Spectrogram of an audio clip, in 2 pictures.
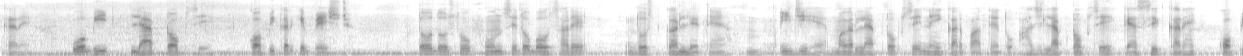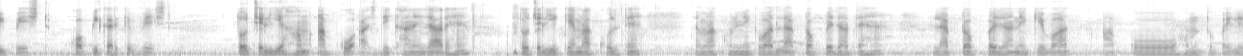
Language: Hindi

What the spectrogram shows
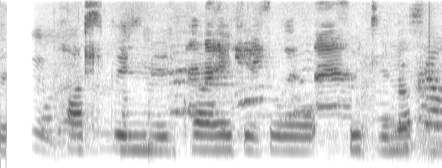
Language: Icelandic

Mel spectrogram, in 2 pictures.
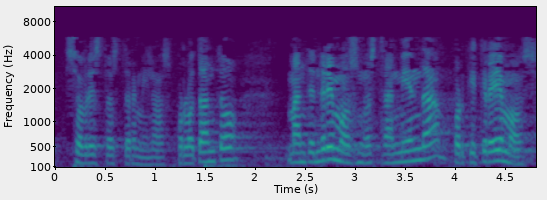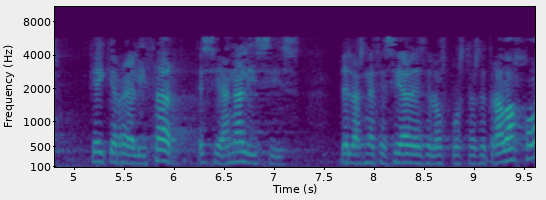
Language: Spanish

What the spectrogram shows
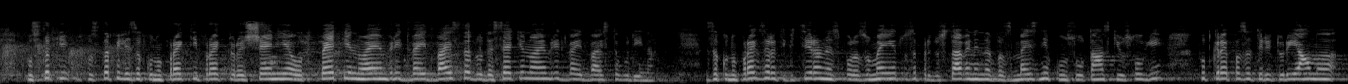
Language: Bulgarian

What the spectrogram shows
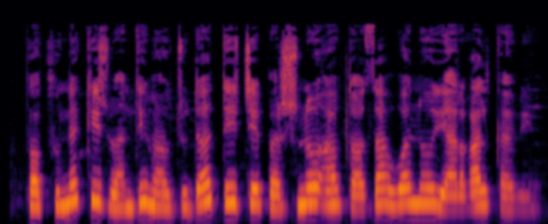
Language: Pashto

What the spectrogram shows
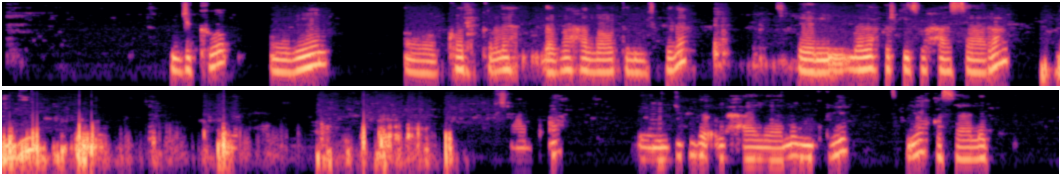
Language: Somali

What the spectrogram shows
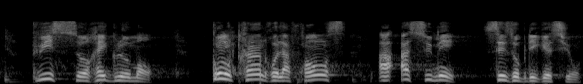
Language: French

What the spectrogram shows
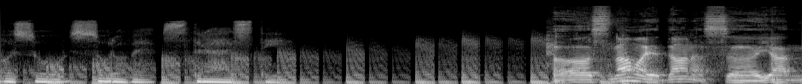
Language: Croatian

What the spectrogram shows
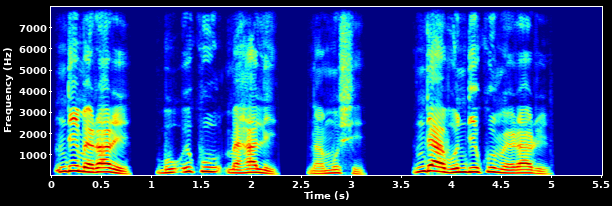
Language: Igbo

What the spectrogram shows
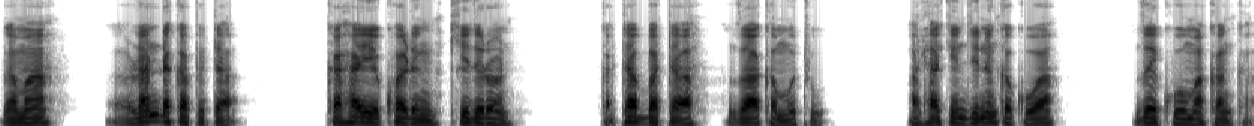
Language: Hausa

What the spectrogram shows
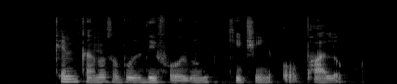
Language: Nigerian Pidgin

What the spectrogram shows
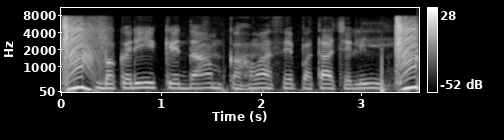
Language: Bhojpuri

